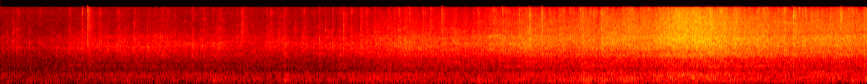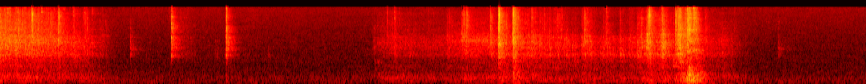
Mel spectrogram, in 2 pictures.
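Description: Bachmann N-scale Empire Builder model train running on its track, its small-motor and wheel noise rising as it comes close and fading as it moves away. A second, shorter pass follows, with several sharp clicks, the loudest near the end.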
